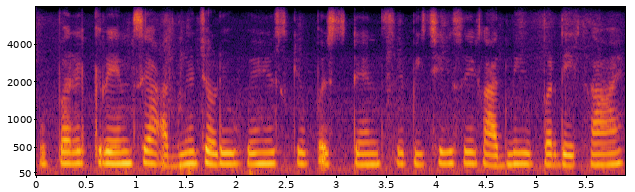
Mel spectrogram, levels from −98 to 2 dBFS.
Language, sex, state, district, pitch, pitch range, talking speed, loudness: Hindi, female, Madhya Pradesh, Dhar, 205 Hz, 195-210 Hz, 205 wpm, -16 LUFS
